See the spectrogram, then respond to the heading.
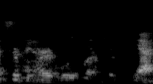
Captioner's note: speaking distantly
